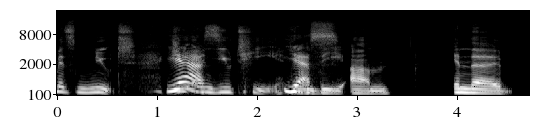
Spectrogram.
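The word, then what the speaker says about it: Gnut: So I listened to an audiobook and how'd they pronounce it? Gunt. And I'm like, no, it's G-N-U-T. It's Newt. No.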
